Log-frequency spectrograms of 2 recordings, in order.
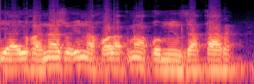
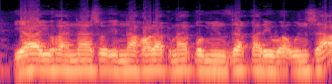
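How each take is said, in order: First: Recitation cut off after "dzakar"; wrong stop at dzakar. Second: "min dzakari wa unsa" recited without a break; phrase kept joined. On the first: Teacher showing a forbidden reading, stopping at "dzakar". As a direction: end the phrase on "dzakar" as if complete. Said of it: "nggak bisa kita misalkan". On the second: Teacher reciting a verse correctly, "dzakari wa unsa" linked. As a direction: run straight through "dzakari" into "wa unsa". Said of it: "konstruksi min dzakarin wa unsa ini harus lekat". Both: Shown as a demonstration.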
